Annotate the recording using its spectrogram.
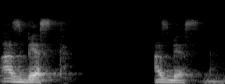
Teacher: Asbest. E também o S, russo S, soa com um som de Z, igual em português.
